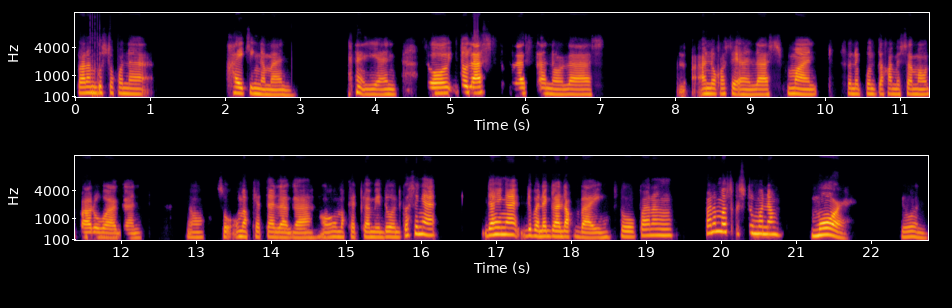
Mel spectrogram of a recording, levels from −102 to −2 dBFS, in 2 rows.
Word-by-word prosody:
parang 215 +1 +2
gusto 220 -1 -4
ko 205 - -3
na 185 -2 -3 1.0
hiking 200 -3 0
naman. 165 -2 -2 0.9
Ayan, 175 -3 -3 0.5
so 205 +1 +6
ito 240 +3 -2
last 215 +2 +5 0.3
last 205 +1 +1
ano, 185 -4 -2
last 170 -1 -3 1.0
a 180 - -5
ano 190 -1 -1
kasi, 190 -1 -3
ah, 170 -1 -2
last 170 +1 -3
month, 180 -3 +1 0.4
so 195 - -5
nagpunta 185 0 -5
kami 180 0 -5
sa 180 +1 -4
Mount 175 0 -3
Parawagan, 160 -3 -1 0.6
'no. 175 0 -7 0.2
So, 185 - -4
umakyat 190 -1 -3
talaga, 170 -2 -1
oo 180 +1 -3
umakyat 180 -1 -6
kami 180 -1 -2
do'n 180 -2 -1
kasi 250 +6 +1
nga 255 -3 +5 0.6
dahil 265 +2 +5
nga 260 -1 +6
di 235 - -1
ba 205 - +4
naglalakbay, 190 -5 +2 0.2
so 190 -2 -1
parang, 235 +1 -1 0.4
parang 360 +5 +2
mas 360 0 +6
gusto 300 +1 -2
mo 290 - +5
ng 275 -2 +3 0.4
more 225 - +7 0.7
yun 180 -4 -6
185 Hz, 130 wpm, -23 LUFS, 175-215 Hz, 1.0 s, more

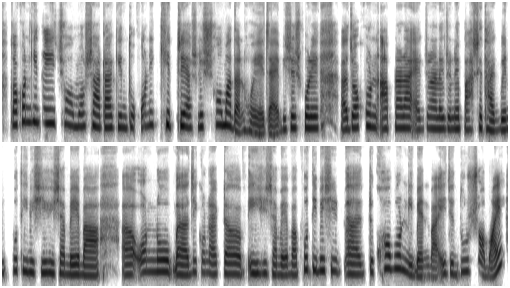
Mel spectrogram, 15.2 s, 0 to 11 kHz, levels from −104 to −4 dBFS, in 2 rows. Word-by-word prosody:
তখন 300 +5 +3
কিন্তু 350 -1 0
এই 335 - +4 0.2
সমস্যাটা 270 -3 +1
কিন্তু 250 0 -1 0.2
অনেক 295 +2 -4
ক্ষেত্রে 280 -1 +3
আসলে, 260 +2 -2 0.2
সমাধান 285 - +3
হয়ে 155 -5 -1
যায়। 140 +1 +1
বিশেষ 240 +3 +1
করে, 240 -1 +6 0.4
আ - - +4
যখন 265 +3 +2 0.2
আপনারা 240 +1 +1 0.2
একজন 220 +3 -6
আরেকজনের 225 0 0
পাশে 240 - -1
থাকবেন, 205 +1 +1
প্রতিবেশী 245 -4 -2
হিসাবে, 210 -2 0 0.2
বা 180 - +4 0.8
অন্য 245 0 -3 0.5
যেকোনো 235 -1 -7
একটা 210 +1 -2 0.4
ইয়ে 215 - +1
হিসাবে 195 -3 -2
বা 190 - +1
প্রতিবেশীর 265 -2 -1 0.2
আ - - +3 0.2
একটু 230 +3 -6
খবর 310 0 +2
নিবেন 165 -3 0
বা 160 - 0
এই - - -4
যে 215 - -1
দুঃসময়, 250 +6 +1
245 Hz, 150 wpm, -22 LUFS, 215-270 Hz, 0.8 s, করে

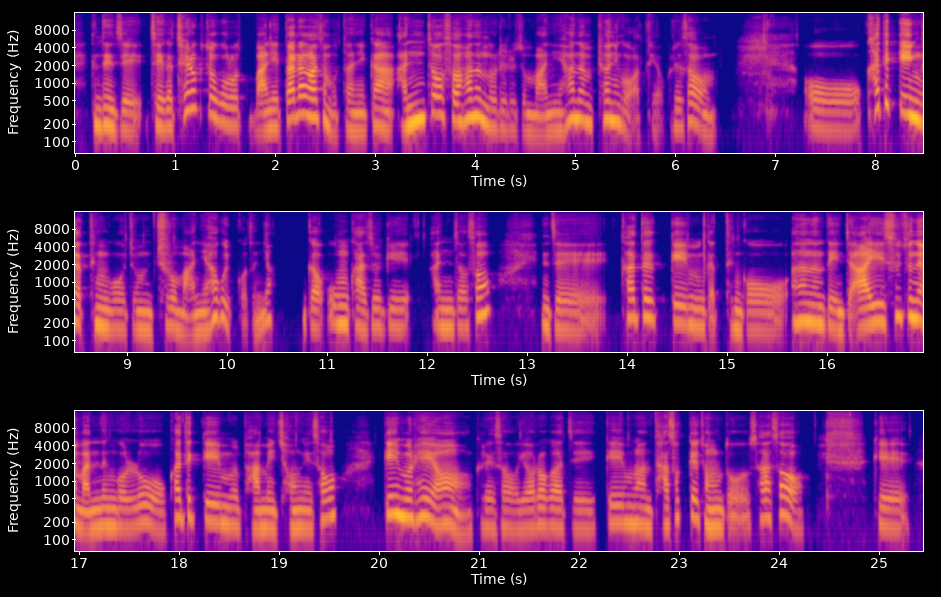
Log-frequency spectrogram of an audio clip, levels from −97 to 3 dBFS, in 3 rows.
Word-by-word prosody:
근데 195 -1 -1
이제 165 -3 -5
제가 180 -2 -1
체력적으로 280 - -1
많이 175 -6 +1
따라가지는 265 0 +7
못하니까 160 +4 -1
앉아서 245 - +3
하는 260 +1 +3
놀이를 170 -3 -11
좀 155 -1 -12
많이 145 +2 -5
하는 245 +3 0
편인 245 -3 0
것 - - -7
같아요. - - -14
그래서 180 -2 -3 0.9
어 160 -2 -7
카드 415 +4 +3
게임 285 - +11
같은 195 -4 0
거 165 0 -9
좀 160 0 -7
주로 180 -1 -2
많이 140 +1 -4
하고 255 +8 -2
있거든요. 220 - -11 0.3
그니까 170 -2 -3
온 200 -1 -3
가족이 175 +1 -6 0.2
앉아서 175 - -2 0.5
인제 160 -3 -6 0.2
카드 255 0 +1
게임 190 -3 +2
같은 170 -1 -8
거 155 -1 -7
하는데 210 -3 0
인제 155 -1 -3
아이 195 +4 +7
수준에 260 +1 +3
맞는 165 +3 0
걸로 170 -1 -5
카드 245 +1 +2
게임을 200 -6 -1
밤에 160 0 -2
정해서 165 +10 -4 0.5
게임을 270 -3 +5
해요. 185 - +1
그래서 165 -2 -10
여러 165 +3 -3
가지 160 -2 -7
게임을 195 -1 -5
한 180 -2 -3
5 180 +9 -3
개 250 -2 +2
정도 170 -5 -4
사서 240 +4 +1 0.7
이렇게 170 -3 -4
180 Hz, 305 characters per minute, -23 LUFS, 165-235 Hz, 0.9 s, 게임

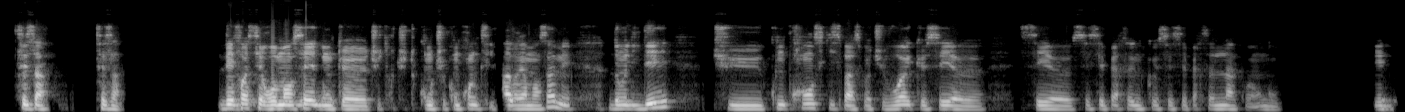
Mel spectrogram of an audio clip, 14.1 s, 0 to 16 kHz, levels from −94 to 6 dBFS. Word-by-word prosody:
C'est 130 - +3
ça 115 -2 +3 0.4
c'est - - -2
ça. - - -4 0.9
Des 135 +1 +6
fois 140 +3 +4
c'est 140 - +1
romancé 125 +2 +7
donc 115 -1 0
heu, 105 -2 +4
tu - - -10
te - - -26
re - - -29
tu - - -14
te 120 - -6
tu 115 - -8
comprends 120 +2 -4
que 115 - -12
c'est 110 -3 -18
pas - - +4
vraiment 115 -1 +1
ça, 175 +11 0
mais 125 -8 -3 0.4
dans 125 0 0
l'idée, 145 +10 +3 0.4
tu 115 -1 -2
comprends 140 +4 -3
ce 145 0 -12
qui 125 -3 -15
se 120 - -13
passe 110 -2 0
quoi. 110 -1 -12
Tu 110 - -15
vois? 125 +3 0
Que 125 -2 -11
c'est, 120 +1 -3
heu 100 -3 -4 0.4
c'est, 115 -1 -5
heu, 105 -2 -4
c'est 105 +3 -14
ces 115 +2 -11
personnes 115 0 -11
que 115 +1 -17
c'est 115 0 -15
ces 115 +2 -17
personnes-là 115 0 -9
quoi, 95 - -23
en 95 +3 -19
gros, 100 -3 -18 0.9
et - - -10
115 Hz, 215 wpm, -20 LUFS, 110-125 Hz, 0.9 s, romancé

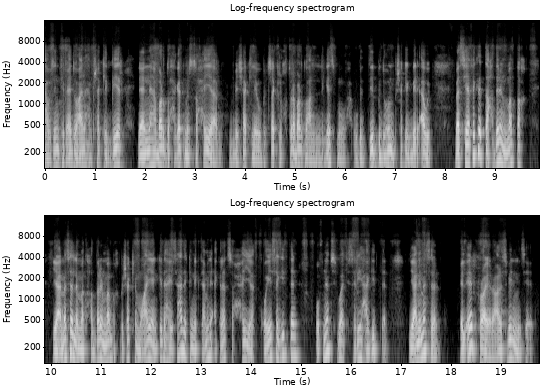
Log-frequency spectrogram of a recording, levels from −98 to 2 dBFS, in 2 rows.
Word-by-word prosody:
عاوزين 95 +6 -2
تبعدوا 100 -2 -1
عنها 100 -4 0
بشكل 80 - -6
كبير، 115 +2 0 0.3
لإنها 100 +3 +3
برضه 115 +5 +2
حاجات 110 -1 -1
مش 85 - -2
صحيّة 75 - 0
بشكل 80 - -3
وبتشكِّل 75 -2 -3
خطورة - - -2
برضه - - 0
على 75 0 -3
الجسم، 75 +1 -5 0.2
وبتضيف - - -2
دهون 105 +2 0
بشكل - - -7
كبير - - -1
أوي. - - +3 0.5
بس 100 +6 +4
هي 130 - +8
فكرة 175 +6 +4
تحضير 155 -5 +2
المطبخ 125 +3 0 0.4
يعني - - +6
مثلًا - - +5
لمّا 90 -1 +3
تحضّري 85 +9 0
المطبخ 120 +5 0
بشكل 125 -3 -5
معيّن 90 +4 +1
كده، 95 - -2
هيساعدِك 140 - -1
إنِّك 90 -2 -2
تعملي - - -2
أكلات - - -4
صحيّة 115 -3 -4 0.2
كويسة 130 +8 +1
جدًا، 145 +1 -1 0.4
وفي 130 - -2
نفس 175 +3 0
الوقت - - -1
سريعة 120 -7 -3
جدًا. 90 +1 -5 0.4
يعني 115 +3 +5
مثلًا 170 +5 +1 0.5
الAir 195 - +5
fryer 190 0 -6 0.2
على 85 +5 +2
سبيل 120 +9 -1
المثال، 95 -6 -3
105 Hz, 160 wpm, -24 LUFS, 90-130 Hz, 0.5 s, هي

